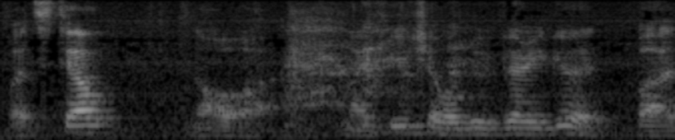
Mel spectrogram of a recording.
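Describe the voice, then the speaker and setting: Audible room echo surrounds a man talking at a moderate pace. His medium pitch holds fairly even intonation. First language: not English; English is third language. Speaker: refugee panelist. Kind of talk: panel discussion testimony.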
